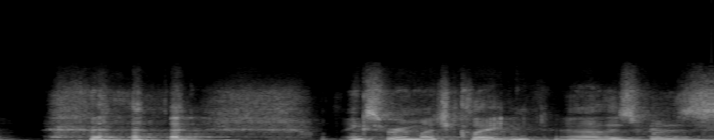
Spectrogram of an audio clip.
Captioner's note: laughs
